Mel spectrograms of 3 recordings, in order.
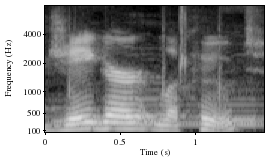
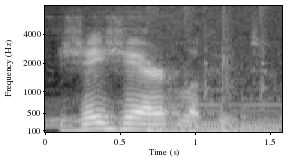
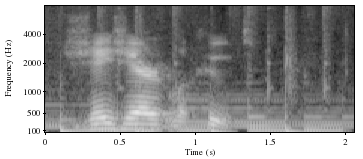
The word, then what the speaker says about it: Jaeger-LeCoultre: Our next piece and this is actually a manufacturer uh whose name is mispronounced quite a bit. Um so it looks like Jagger Loot uh but it's actually Jer Loot. Jjer Loot.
